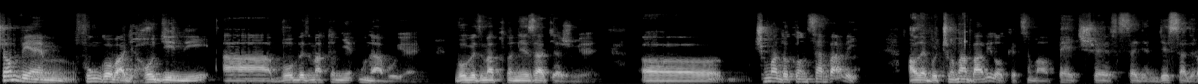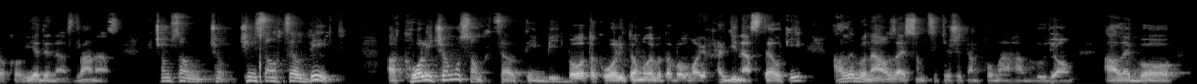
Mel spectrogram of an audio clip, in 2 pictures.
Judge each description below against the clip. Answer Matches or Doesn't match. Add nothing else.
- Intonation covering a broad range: Matches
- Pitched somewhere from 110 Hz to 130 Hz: Doesn't match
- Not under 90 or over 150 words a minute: Doesn't match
